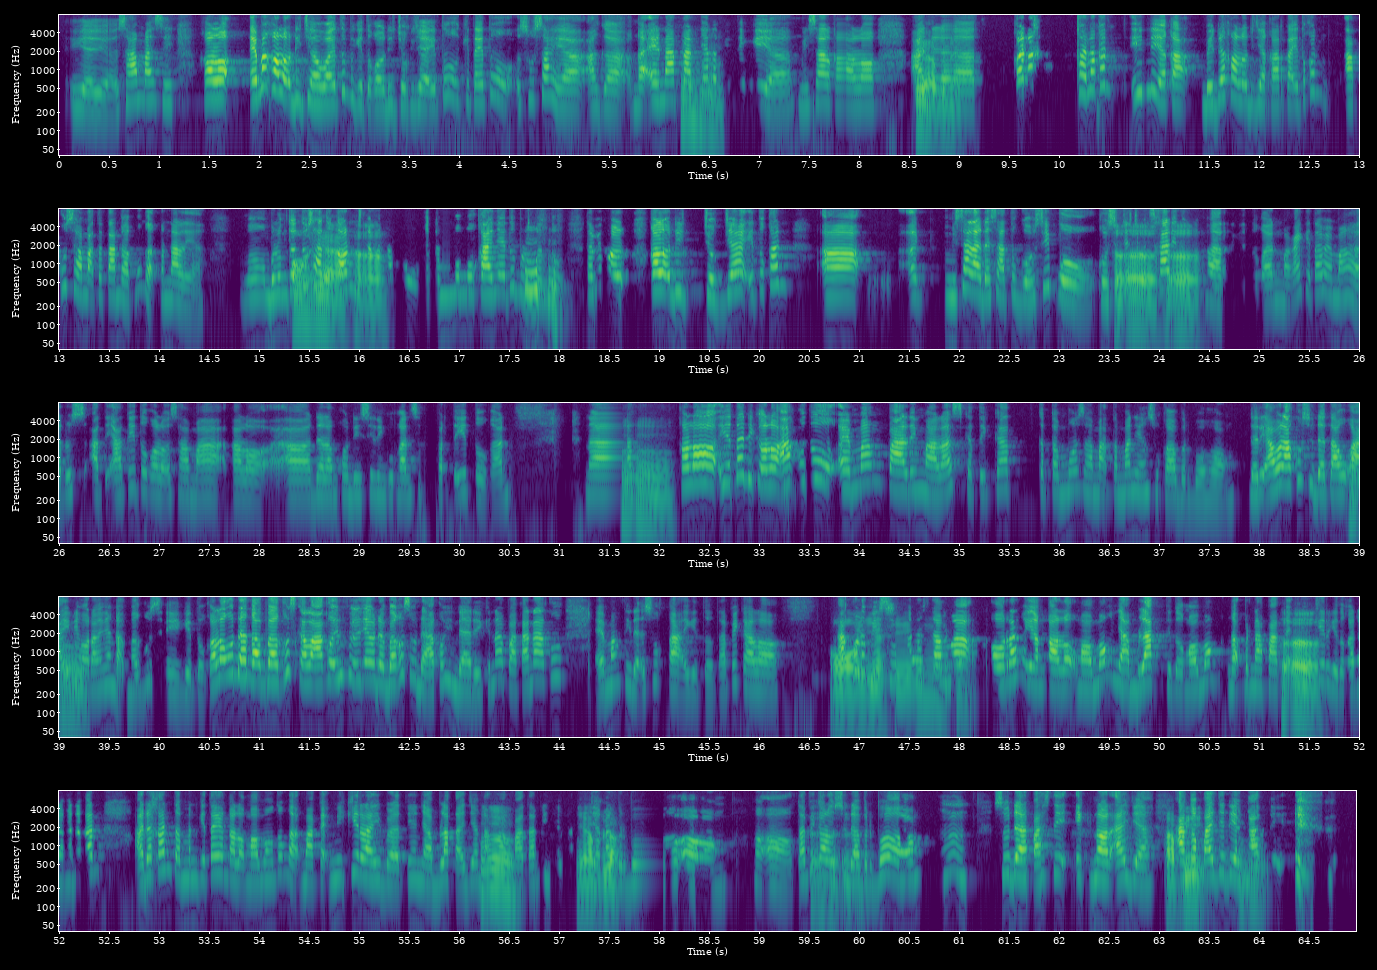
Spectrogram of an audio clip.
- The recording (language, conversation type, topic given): Indonesian, unstructured, Bagaimana cara kamu mengatasi rasa marah saat tahu temanmu berbohong kepadamu?
- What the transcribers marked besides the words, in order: fan; distorted speech; tapping; other background noise; chuckle; in English: "in feel-nya"; in English: "ignore"; chuckle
